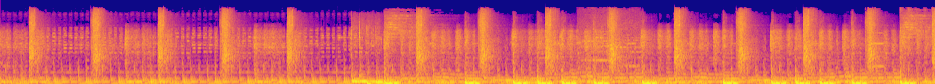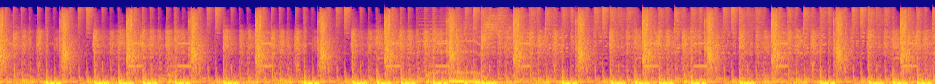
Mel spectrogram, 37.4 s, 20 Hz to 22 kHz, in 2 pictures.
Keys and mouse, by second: 0.3-1.3 drag, 0.7 s, 3.4 click, 3.8 middle click, 4.2 KP_0, 5.0 middle click, 5.5 click, 6.3 click, 7.0-8.0 drag, 7.5 z, 8.0 click, 9.0-10.1 middle drag, 11.1-12.1 drag, 12.1-13.8 middle drag, 12.4-13.4 drag, 12.6 Tab, 13.5-14.5 drag, 15.1 f, 15.9 i, 19.6 Delete, 20.3-22.0 drag, 21.3 ctrl+f, 22.2 ctrl+f, 25.7 ctrl+s, 25.8 KP_0, 26.6-30.1 middle drag, 27.0 z, 28.0-29.0 drag, 28.8 Tab, 29.4 click, 31.1-32.1 drag, 31.7 KP_0, 32.2 z, 33.5-35.4 drag, 34.8 alt+v, 35.6-37.4 drag, 36.6 shift+a.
